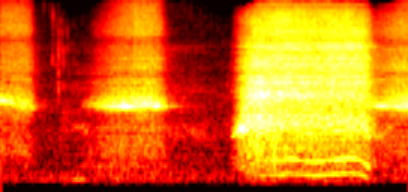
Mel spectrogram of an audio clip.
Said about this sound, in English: Ooh, I almost learned this week how to do this. She's doing a whistle through her fingies.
